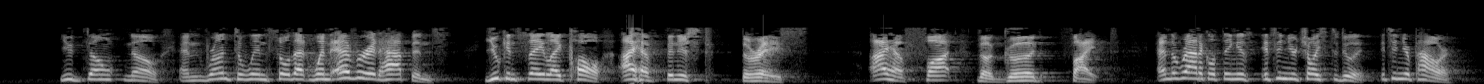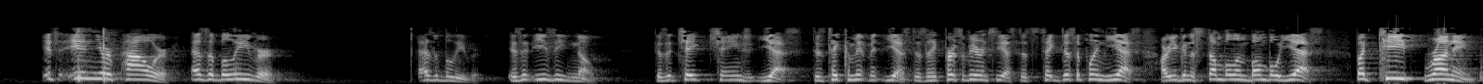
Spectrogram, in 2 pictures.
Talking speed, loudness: 180 wpm, -18 LUFS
